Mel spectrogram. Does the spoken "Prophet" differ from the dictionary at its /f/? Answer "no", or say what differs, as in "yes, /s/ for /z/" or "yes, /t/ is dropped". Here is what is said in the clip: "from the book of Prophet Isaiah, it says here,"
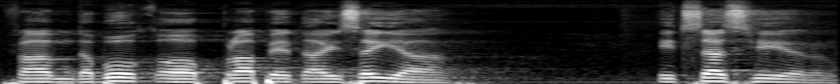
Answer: yes, /p/ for /f/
